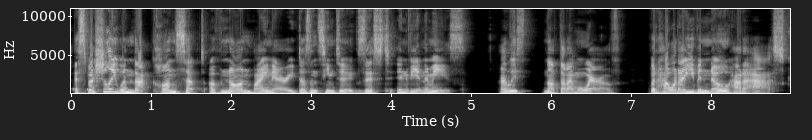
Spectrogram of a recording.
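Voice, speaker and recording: A young woman from California reading a scripted personal essay in a reflective, measured and wry way. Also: mid-range voice, lively intonation, fairly bright tone. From Orange County, California. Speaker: video essayist.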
